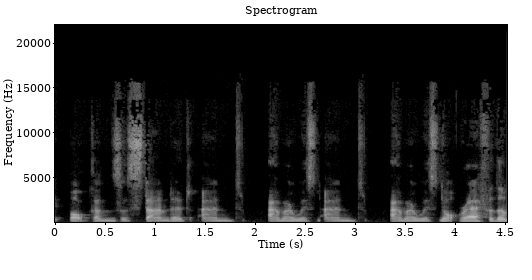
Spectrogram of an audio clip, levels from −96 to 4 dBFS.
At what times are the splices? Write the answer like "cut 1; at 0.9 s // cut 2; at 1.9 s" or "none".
cut 1; at 2.6 s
